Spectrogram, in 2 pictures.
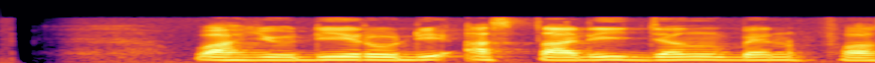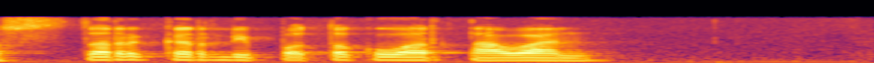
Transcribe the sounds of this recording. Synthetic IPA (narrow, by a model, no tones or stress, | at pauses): wahjudiɾudiʔast̪adid͡ʒɨŋbɛnfɔst̪ərkɨrdipɔt̪ɔkəwart̪awan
